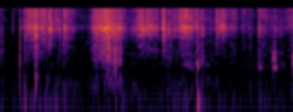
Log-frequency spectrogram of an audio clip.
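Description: A hand scraping and rummaging through dry dirt, dead leaves and broken cinder block chunks, gritty rustling in uneven bursts with a few small knocks of fragments against each other.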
